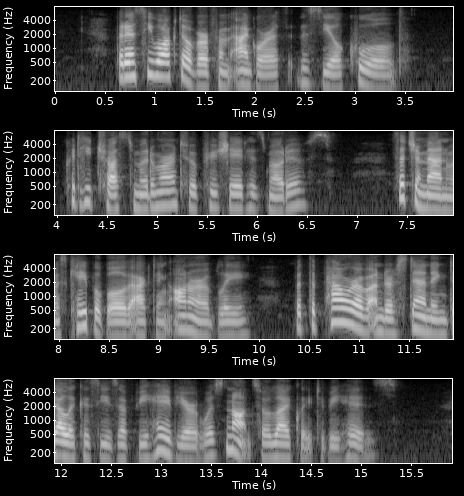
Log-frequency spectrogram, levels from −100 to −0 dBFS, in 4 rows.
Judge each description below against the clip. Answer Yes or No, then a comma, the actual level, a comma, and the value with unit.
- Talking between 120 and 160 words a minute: Yes, average, 155 wpm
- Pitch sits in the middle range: Yes, medium, 165 Hz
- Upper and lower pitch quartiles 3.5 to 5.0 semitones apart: No, wide, 5.4 semitones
